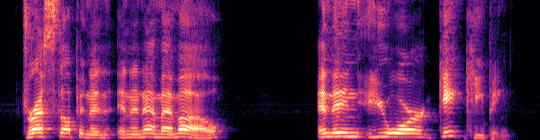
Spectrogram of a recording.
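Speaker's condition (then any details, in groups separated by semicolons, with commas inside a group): No condition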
